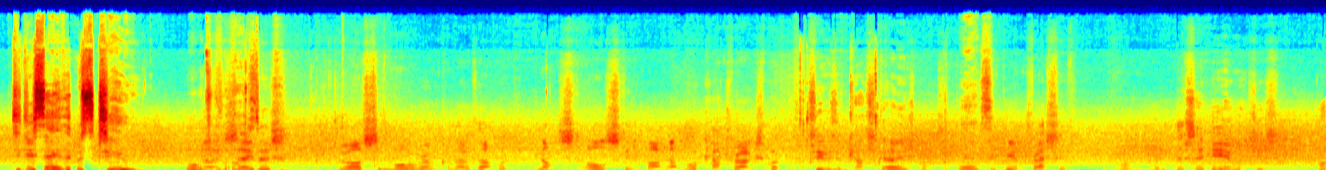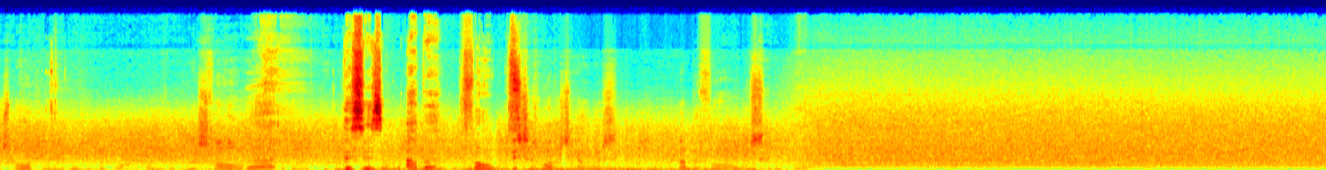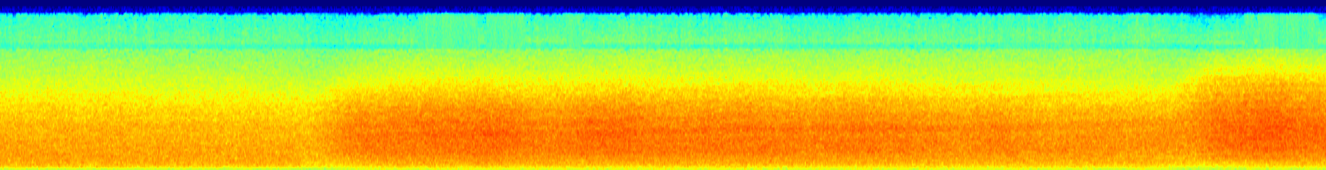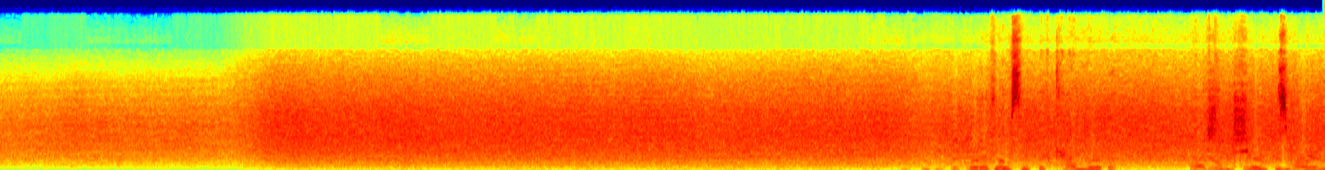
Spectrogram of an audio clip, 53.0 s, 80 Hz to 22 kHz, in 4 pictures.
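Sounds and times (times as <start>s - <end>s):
waterfall rushing: 42.1s - 53.0s.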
